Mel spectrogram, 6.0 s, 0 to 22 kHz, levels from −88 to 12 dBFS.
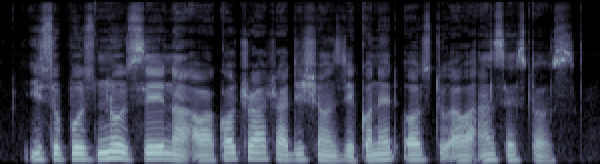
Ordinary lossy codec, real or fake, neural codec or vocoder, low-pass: none; real; none; none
